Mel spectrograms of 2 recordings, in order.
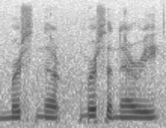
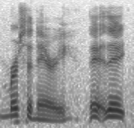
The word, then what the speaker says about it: mercenary: She said mercenary, like it was... like it rhymes with nursery. It's a mercenary.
